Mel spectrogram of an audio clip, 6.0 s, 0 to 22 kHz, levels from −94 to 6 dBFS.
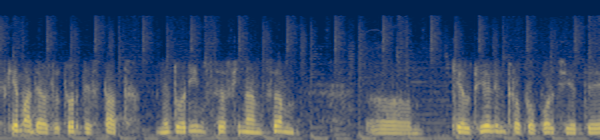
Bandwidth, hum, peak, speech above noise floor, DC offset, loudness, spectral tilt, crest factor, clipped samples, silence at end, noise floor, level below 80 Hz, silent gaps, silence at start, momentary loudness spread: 9.8 kHz; none; -2 dBFS; 23 dB; under 0.1%; -20 LUFS; -8 dB/octave; 18 dB; under 0.1%; 0 s; -42 dBFS; -46 dBFS; none; 0 s; 12 LU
